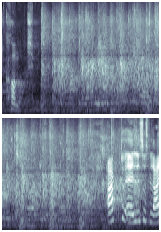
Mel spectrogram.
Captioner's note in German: Beifall SPD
